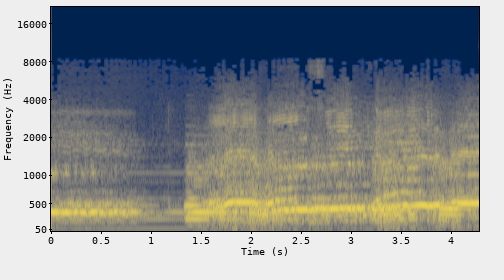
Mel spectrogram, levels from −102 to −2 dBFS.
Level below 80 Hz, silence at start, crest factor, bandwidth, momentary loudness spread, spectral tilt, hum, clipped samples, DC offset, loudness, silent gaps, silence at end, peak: -48 dBFS; 0 s; 8 dB; 7.8 kHz; 9 LU; -7 dB/octave; none; under 0.1%; under 0.1%; -16 LUFS; none; 0 s; -8 dBFS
